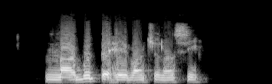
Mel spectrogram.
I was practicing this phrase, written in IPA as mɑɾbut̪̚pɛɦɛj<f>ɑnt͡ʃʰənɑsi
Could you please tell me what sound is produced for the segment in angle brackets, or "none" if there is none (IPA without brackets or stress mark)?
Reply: v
